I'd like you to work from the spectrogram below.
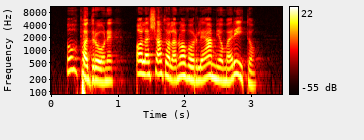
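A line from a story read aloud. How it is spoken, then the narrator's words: Trembling frightened exclamation. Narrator (Italian): La donna tremò tutta e indietreggiando di alcuni passi esclamò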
